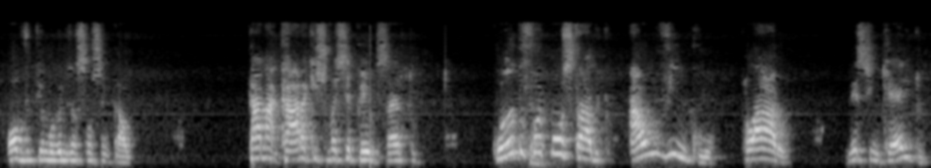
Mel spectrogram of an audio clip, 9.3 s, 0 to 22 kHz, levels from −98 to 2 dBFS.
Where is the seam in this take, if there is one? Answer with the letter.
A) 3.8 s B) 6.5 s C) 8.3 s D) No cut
A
